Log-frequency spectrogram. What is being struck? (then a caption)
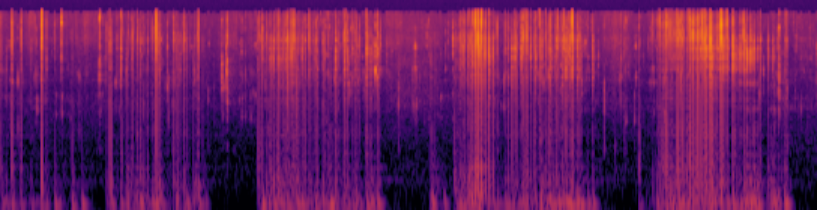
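Metal mesh microphone grille. Long acrylic nails scratch and tap the hollow metal mesh grille of a standing microphone held with one gloved hand. Dense, rapid scratching with bright clicky taps rides over a heavy low-end rumble, coming in four bursts separated by short quiet gaps.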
